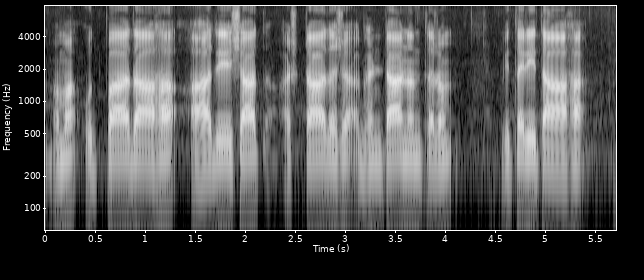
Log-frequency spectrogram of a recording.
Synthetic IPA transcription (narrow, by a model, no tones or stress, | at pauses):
mɐ̰mɐʔut̪̚paːd̪aːɦɐaːd̪eːʃaːt̪ɐ̰ʂʈaːd̪ɐʃɐ̰ɐ̰ɡʱɐɳʈaːnɐnt̪ɐɾɐm | ʋḭt̪ɐɾit̪aːɦɐ̆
